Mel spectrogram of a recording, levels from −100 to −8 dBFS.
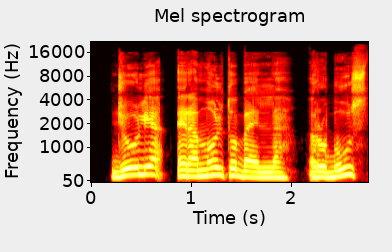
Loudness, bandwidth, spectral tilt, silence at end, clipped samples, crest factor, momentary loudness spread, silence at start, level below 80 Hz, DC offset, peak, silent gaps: -17 LUFS; 15.5 kHz; -6 dB/octave; 0.05 s; under 0.1%; 12 dB; 4 LU; 0.2 s; -64 dBFS; under 0.1%; -4 dBFS; none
